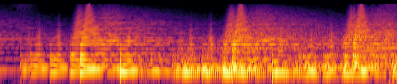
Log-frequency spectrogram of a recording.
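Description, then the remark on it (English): Sustained synth chords with the noise effect turned off, shimmering with a chorus effect and a wide, washy reverb tail, pulsing in a steady rhythm, with airy swells rising every couple of seconds and no voices. “Turn your sound noise noise off, just chorus, bit of reverb,”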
